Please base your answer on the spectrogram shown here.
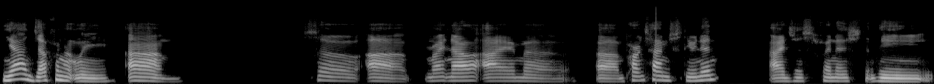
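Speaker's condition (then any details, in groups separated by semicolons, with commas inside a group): Cleft lip and palate; congenital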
